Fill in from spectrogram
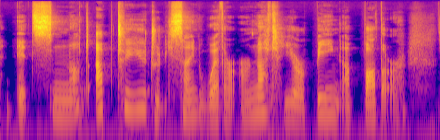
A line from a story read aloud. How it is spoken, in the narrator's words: said Zixuan firmly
